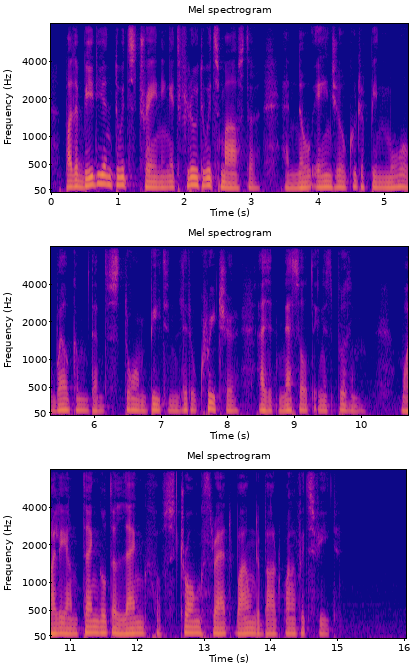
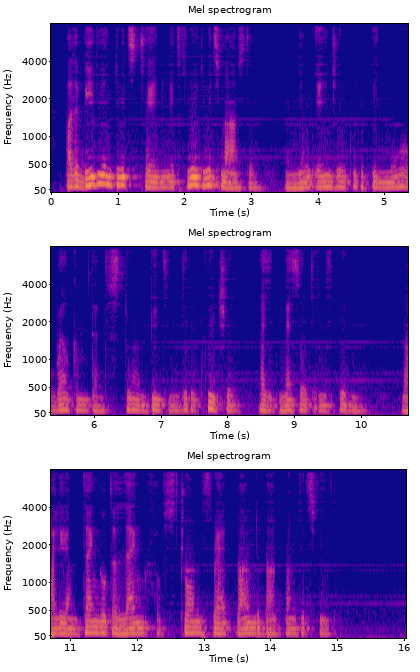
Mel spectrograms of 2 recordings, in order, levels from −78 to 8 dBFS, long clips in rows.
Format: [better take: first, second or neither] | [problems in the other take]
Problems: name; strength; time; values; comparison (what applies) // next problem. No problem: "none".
first | noise reduction (neural separator model SepFormer DNS4)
